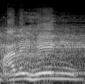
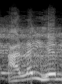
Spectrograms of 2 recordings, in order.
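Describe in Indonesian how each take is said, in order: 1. Kata ini berakhir dengan bunyi ng. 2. Kata ini berakhir dengan bunyi m.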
